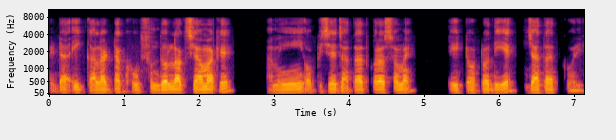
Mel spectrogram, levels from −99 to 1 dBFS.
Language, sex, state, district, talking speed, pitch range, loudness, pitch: Bengali, male, West Bengal, Kolkata, 160 wpm, 95-105 Hz, -19 LUFS, 100 Hz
